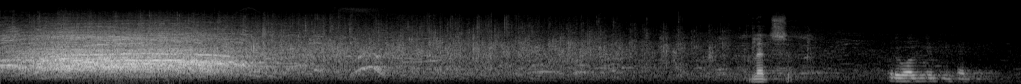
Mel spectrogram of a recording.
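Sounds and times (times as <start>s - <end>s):
audience applause at a university department event: 0.0s - 7.9s
speech: 7.5s - 8.1s, 8.9s - 9.9s.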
